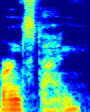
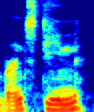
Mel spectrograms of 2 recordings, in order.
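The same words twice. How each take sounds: First: The last syllable sounds like 'Stein' in Steinway. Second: The last syllable does not sound like 'Stein'. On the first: The speaker calls it right. "that is the pronunciation of his last name" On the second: The speaker calls it wrong. "It's not Bernstein"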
